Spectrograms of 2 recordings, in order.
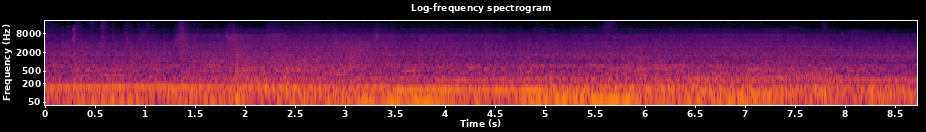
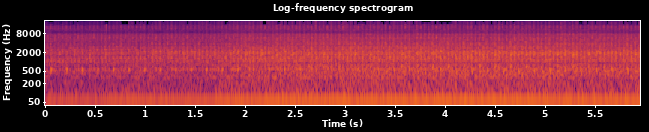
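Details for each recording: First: Opel Astra J 1.6 CDTI 136 hp diesel at 67,000 km, after repair of an engine noise tied to the timing chain: a steady, even idle with a smooth low rumble and no rattle or chain slap. The noise is gone. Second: Opel 1.6 CDTI 136 hp diesel, 67,000 km, car raised: steady idle with even metallic rattle about three beats a second over diesel clatter; worn timing chain and damaged sprocket teeth found.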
